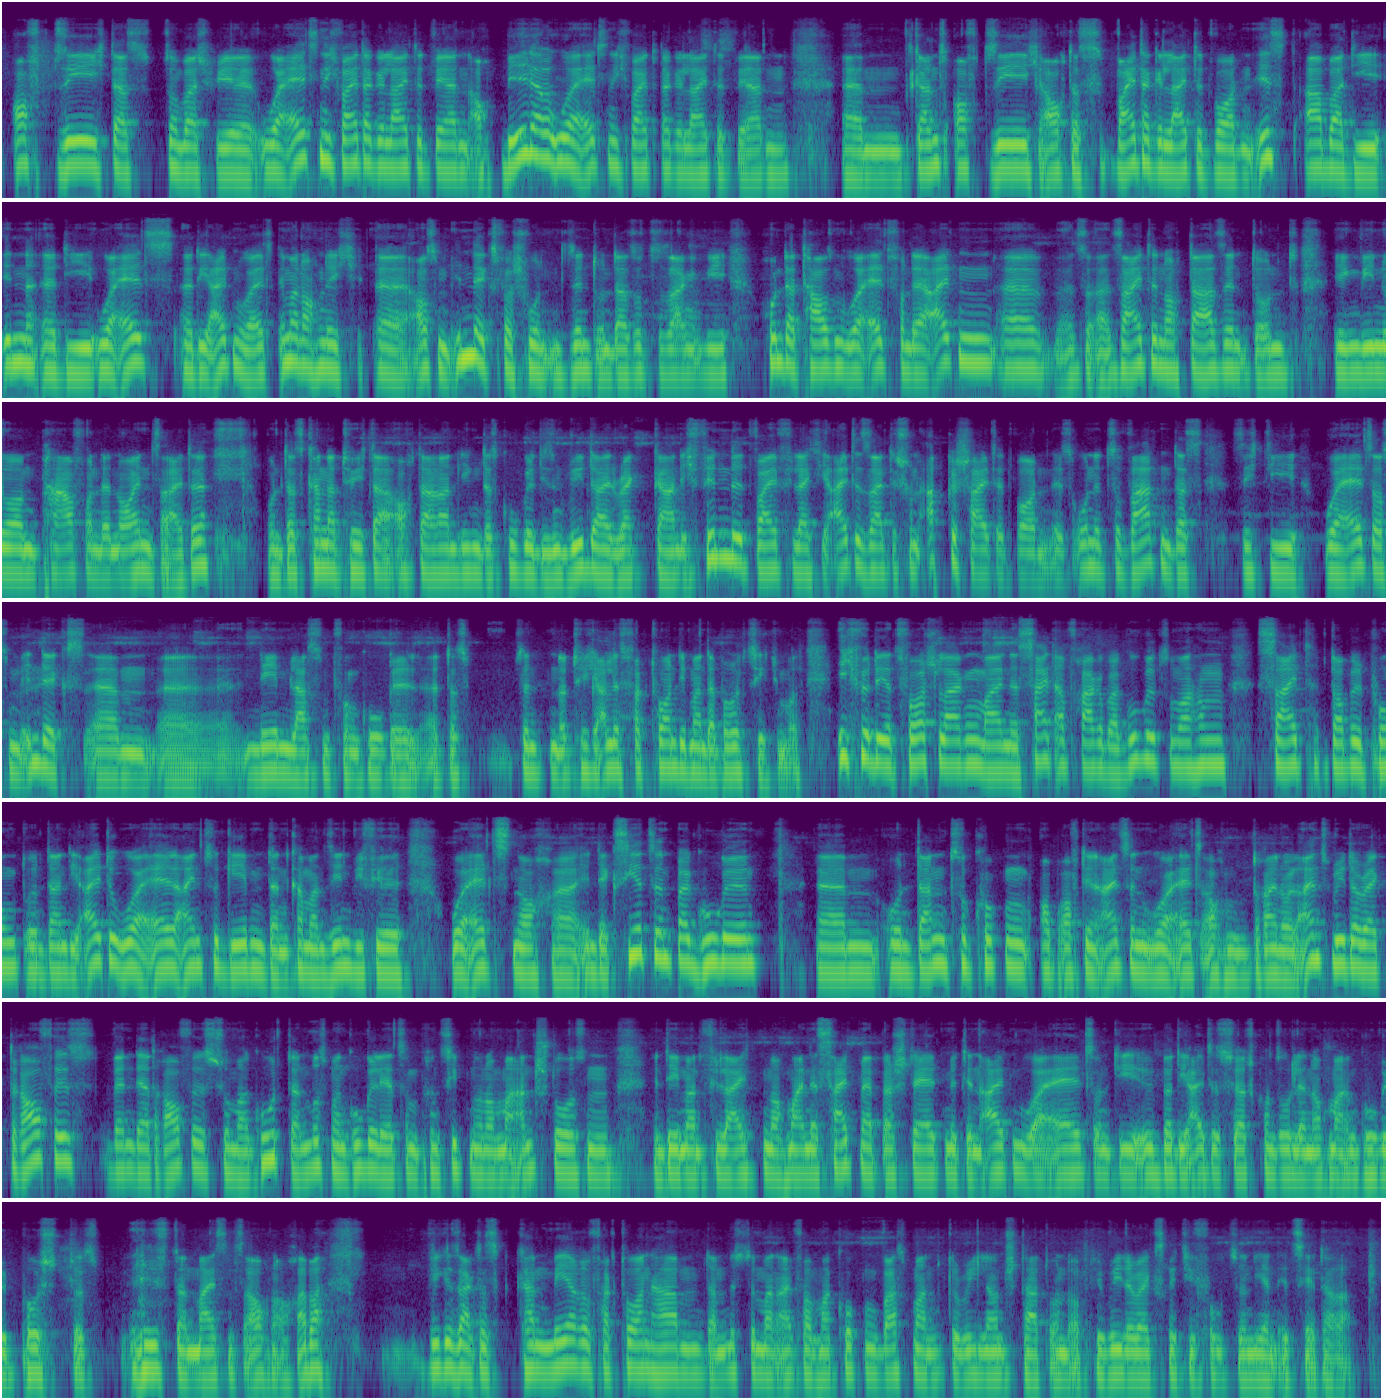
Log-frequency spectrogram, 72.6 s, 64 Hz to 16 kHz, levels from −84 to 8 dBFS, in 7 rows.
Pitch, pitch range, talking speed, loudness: 135 Hz, 125-150 Hz, 195 wpm, -17 LUFS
